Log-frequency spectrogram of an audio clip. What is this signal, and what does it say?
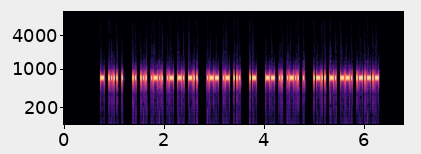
Morse code, heard as a keyed tone, about 46 wpm, 700 Hz. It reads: THE ISLAND WAS A MILE LNG.
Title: Sentences from Top 500 Words and Abbreviations 45wpm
